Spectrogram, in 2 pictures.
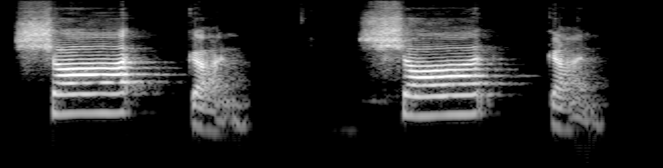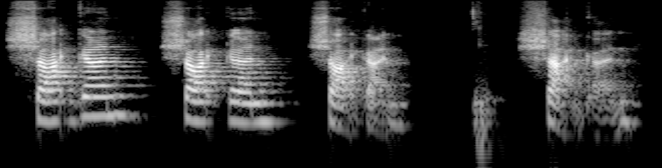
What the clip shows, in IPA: ˈʃɑtˌgʌn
